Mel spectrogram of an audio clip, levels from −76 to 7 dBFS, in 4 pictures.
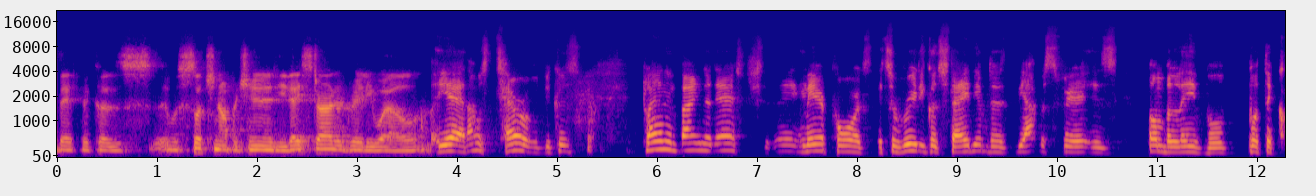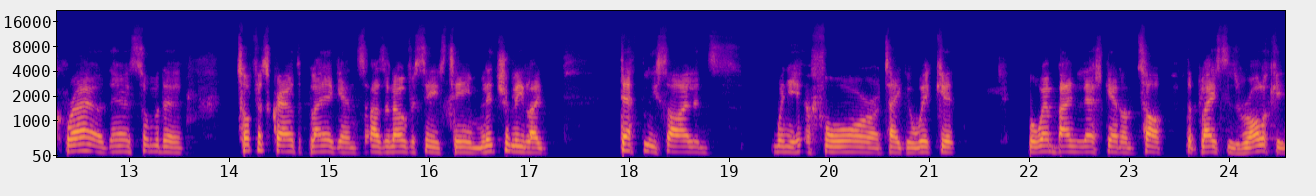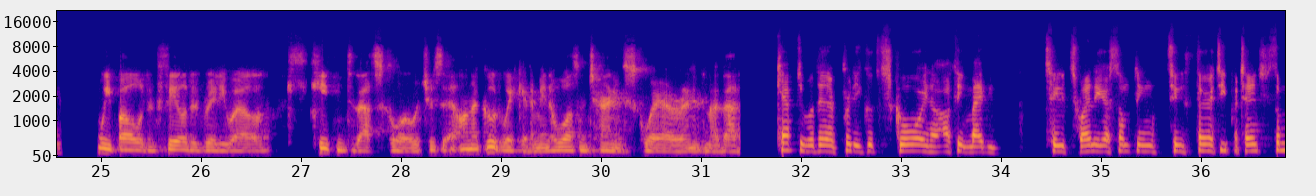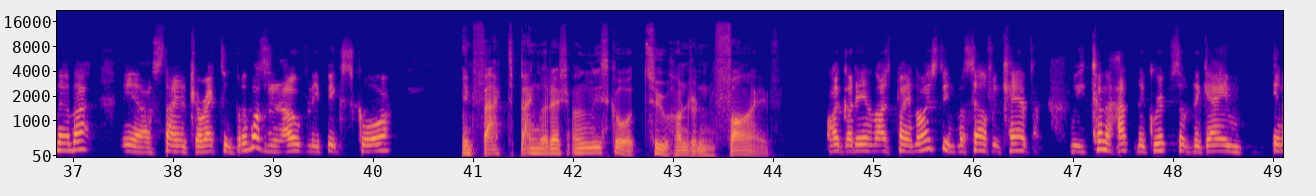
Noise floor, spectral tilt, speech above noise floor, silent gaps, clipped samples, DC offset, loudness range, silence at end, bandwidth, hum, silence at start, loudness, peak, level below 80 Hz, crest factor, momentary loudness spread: -64 dBFS; -4.5 dB/octave; 45 dB; none; under 0.1%; under 0.1%; 2 LU; 0 s; 15.5 kHz; none; 0 s; -19 LUFS; -2 dBFS; -58 dBFS; 18 dB; 10 LU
